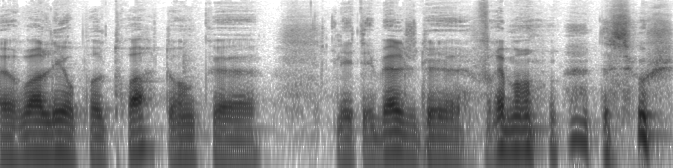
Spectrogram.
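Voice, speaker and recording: In a Luxembourgish accent, a man with a dark, mellow tone and a very deep, low pitch speaks at a very slow pace. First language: Luxembourgish (speaking French). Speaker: comics writer. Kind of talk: panel discussion. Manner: halting, many hesitations.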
